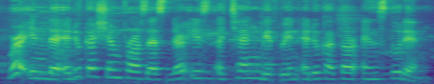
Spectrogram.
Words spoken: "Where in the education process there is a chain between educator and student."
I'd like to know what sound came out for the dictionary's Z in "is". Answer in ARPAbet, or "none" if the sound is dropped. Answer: S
